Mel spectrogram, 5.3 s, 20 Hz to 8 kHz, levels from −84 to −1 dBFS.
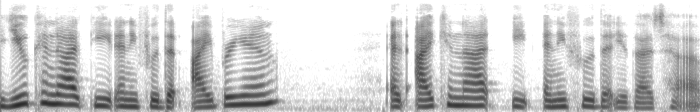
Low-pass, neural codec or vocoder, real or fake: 7.2 kHz; codec, 24 kHz, 0.9 kbps, WavTokenizer, medium speech release version 1; fake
